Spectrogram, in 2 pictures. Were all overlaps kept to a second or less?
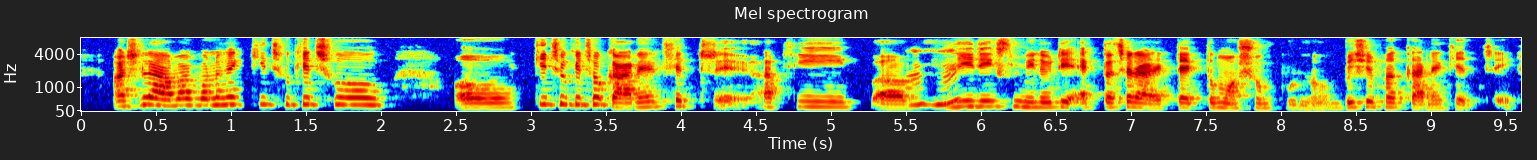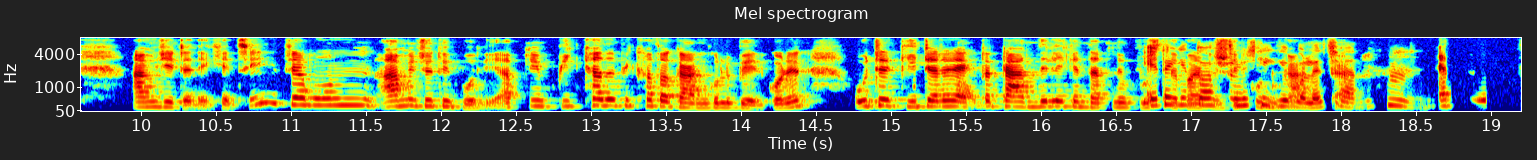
No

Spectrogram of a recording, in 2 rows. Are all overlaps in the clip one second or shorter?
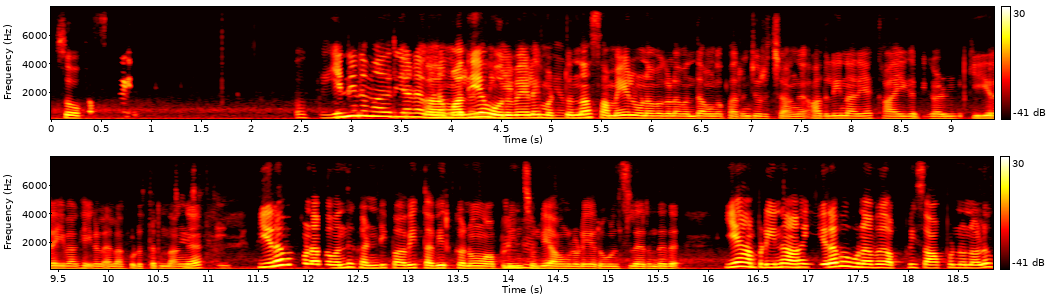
No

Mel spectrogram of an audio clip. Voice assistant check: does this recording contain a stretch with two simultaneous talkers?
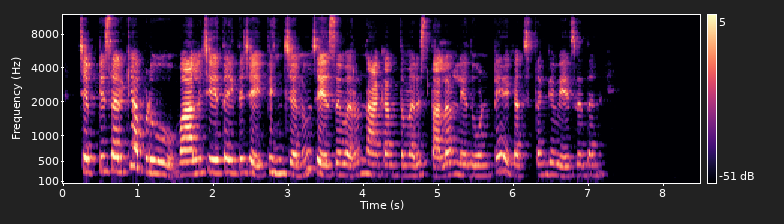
No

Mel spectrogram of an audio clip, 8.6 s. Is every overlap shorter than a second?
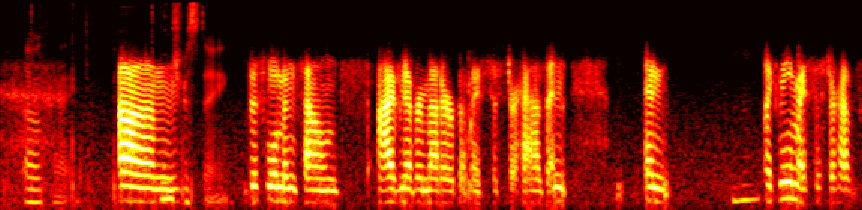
Yes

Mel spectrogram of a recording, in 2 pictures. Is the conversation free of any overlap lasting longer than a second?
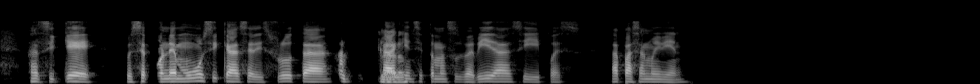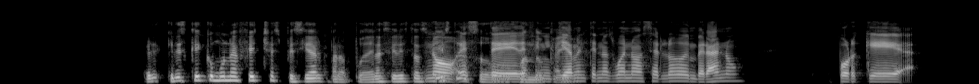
No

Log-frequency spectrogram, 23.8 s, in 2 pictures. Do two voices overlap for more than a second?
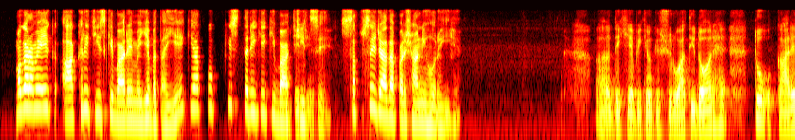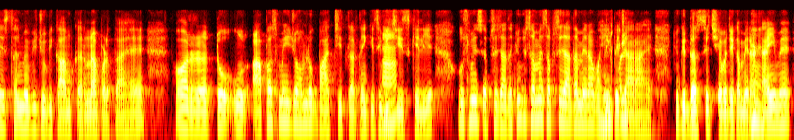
No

